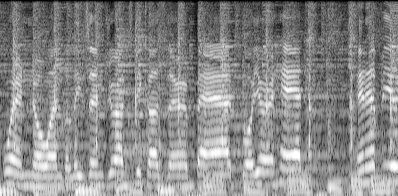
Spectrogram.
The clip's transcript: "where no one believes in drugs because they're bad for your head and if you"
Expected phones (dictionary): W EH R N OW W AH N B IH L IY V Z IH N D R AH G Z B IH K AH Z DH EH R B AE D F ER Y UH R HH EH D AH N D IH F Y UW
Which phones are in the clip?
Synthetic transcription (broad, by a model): W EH R N OW W AH N B IH L IY V Z IH N D R AH G Z B IH K AH Z DH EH R B AE D F ER Y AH R HH EH D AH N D IH F Y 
